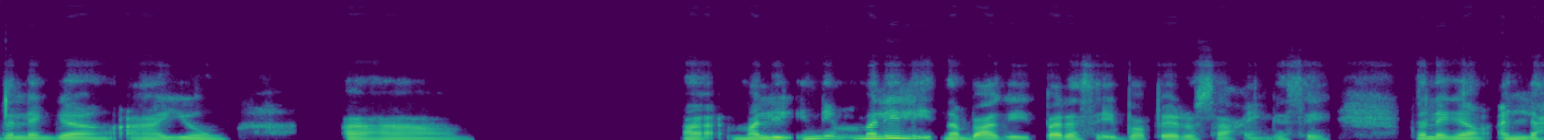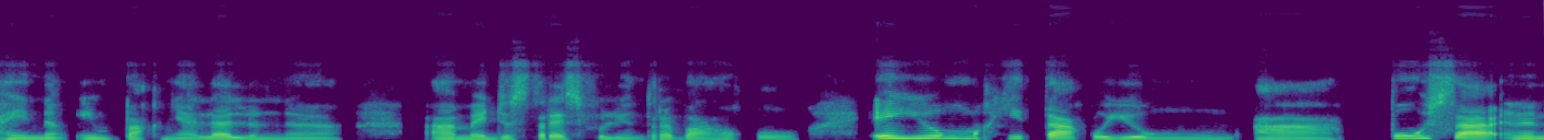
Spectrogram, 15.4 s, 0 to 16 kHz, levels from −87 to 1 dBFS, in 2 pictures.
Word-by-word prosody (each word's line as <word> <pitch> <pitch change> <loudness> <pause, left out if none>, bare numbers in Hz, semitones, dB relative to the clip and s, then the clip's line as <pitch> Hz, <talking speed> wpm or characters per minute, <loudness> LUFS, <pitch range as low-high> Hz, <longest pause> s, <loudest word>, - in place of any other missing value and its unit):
talagang, 195 -2 +1
ah, 180 -1 -1
'yong 195 +1 -1 0.6
ah 170 -4 0 1.2
ah, 190 -1 +2
mali 190 0 +2
hindi 250 +4 -1
maliliit 255 0 +3
na 200 - +3
bagay 160 -2 +1
para 165 +2 +2
sa - - -9
iba 145 0 -3
pero 165 +2 0
sa 170 -3 -2
akin 150 0 -10
kasi 145 -2 -7 0.4
talagang 215 -2 +1
ang 200 - +2
laki 205 0 0
ng 190 -1 -2
impact 180 -2 -3
niya 155 -3 -5
lalo 175 +2 +1
na, 170 -1 -7 0.7
ah, 175 - +3
medyo 175 0 -1
stressful 160 -1 -2
'yong 155 -1 -8
trabaho 140 -2 -3
ko. 135 -1 -6 0.5
Eh, 265 0 +6
'yong 275 -1 +2
makikita 235 -5 +3
ko 200 - +2
'yong, 185 -2 -3
ah, 165 -3 0 0.3
pusa 265 -9 +5
na 220 +1 0
180 Hz, 150 wpm, -23 LUFS, 165-200 Hz, 1.2 s, Eh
